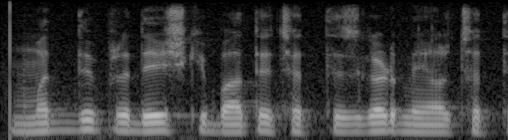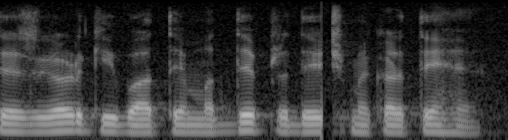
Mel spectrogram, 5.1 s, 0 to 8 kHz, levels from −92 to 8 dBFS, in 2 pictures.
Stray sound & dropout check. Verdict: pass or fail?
fail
